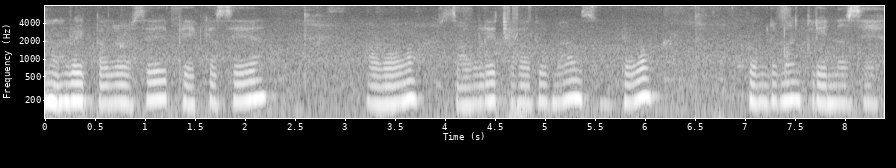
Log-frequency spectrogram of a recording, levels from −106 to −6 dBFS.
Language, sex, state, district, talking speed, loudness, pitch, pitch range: Nagamese, female, Nagaland, Dimapur, 120 wpm, -16 LUFS, 190 Hz, 180-200 Hz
